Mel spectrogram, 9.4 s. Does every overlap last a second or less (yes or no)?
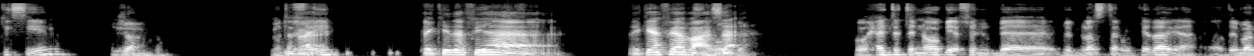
yes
